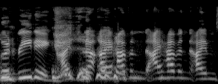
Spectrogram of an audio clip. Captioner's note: chuckle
